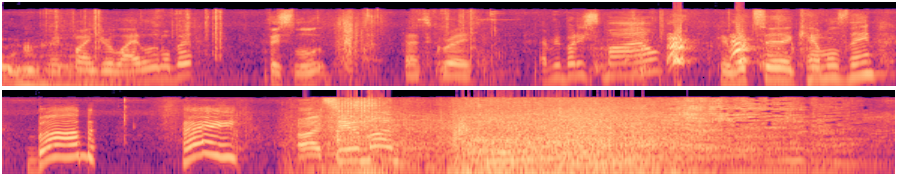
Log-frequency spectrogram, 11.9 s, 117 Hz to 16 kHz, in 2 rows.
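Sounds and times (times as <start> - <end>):
speech: 0.0 - 6.6, 7.2 - 9.4
car driving off: 7.8 - 11.9.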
